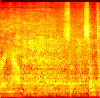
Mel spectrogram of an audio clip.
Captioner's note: audience laughing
